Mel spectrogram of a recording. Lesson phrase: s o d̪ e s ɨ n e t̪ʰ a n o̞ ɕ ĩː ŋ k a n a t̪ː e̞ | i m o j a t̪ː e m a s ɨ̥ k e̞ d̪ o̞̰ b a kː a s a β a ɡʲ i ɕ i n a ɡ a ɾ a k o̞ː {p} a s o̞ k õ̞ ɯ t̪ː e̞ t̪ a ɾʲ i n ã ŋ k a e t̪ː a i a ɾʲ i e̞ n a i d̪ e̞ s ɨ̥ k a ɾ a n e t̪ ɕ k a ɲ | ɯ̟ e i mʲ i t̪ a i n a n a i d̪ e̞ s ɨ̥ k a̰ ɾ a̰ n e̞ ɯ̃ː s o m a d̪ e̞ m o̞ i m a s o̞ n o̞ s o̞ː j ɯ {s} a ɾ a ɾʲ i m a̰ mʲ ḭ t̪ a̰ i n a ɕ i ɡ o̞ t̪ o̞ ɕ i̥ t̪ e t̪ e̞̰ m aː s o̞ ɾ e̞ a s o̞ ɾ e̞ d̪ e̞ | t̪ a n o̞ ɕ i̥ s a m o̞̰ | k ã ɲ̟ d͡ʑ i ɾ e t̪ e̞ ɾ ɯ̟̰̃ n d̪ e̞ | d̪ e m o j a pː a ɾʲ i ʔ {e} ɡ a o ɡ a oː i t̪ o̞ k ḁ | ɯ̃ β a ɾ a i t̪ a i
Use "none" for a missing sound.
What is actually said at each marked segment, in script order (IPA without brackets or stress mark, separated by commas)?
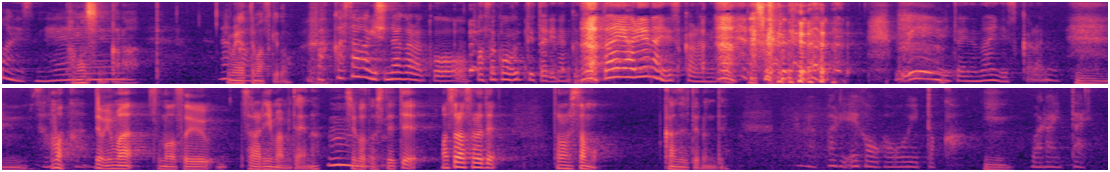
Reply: p, s, e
